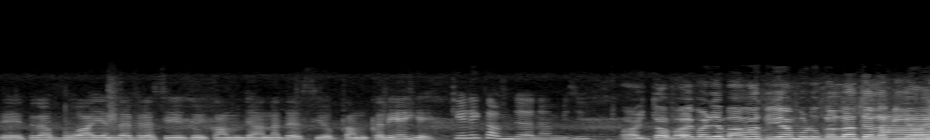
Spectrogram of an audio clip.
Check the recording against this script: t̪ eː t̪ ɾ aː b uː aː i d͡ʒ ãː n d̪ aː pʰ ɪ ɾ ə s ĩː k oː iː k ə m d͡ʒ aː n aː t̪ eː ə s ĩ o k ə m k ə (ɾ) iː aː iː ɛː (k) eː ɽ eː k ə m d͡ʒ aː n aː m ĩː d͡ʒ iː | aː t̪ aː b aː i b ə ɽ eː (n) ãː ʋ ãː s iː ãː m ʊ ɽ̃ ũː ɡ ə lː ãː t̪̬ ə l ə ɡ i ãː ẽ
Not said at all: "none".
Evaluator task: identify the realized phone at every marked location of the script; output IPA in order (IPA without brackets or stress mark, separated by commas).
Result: ɾ, k, m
